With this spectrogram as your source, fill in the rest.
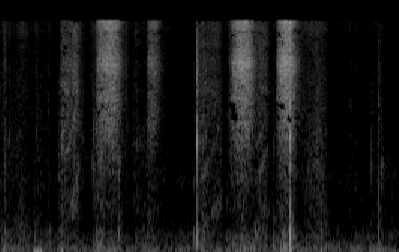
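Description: A bicycle floor pump hisses in bursts of air as it is pumped by hand.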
